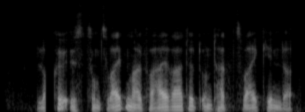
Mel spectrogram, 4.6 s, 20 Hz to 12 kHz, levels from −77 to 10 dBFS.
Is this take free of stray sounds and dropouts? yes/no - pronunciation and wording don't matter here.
no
